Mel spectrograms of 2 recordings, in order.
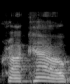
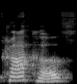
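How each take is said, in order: First: The name is pronounced the English way. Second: The name is pronounced the Polish way. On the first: "instead of Krakow" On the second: "I pronounce it Krakow ... that's the pronunciation in, in I guess, Polish"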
